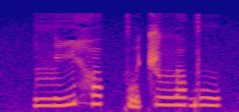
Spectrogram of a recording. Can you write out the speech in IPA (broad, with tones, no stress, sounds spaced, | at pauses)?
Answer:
lː iː˩˥ h ɔ˦ kː ṵ˧˩˧ t͡ʃ lː ɔ˦ ɡ u˦˨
